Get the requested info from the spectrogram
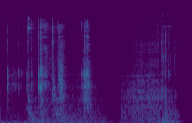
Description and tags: Fiddling with a lock - a sound effect for an online game I and my nine-year-old brother made:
